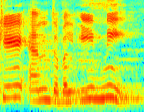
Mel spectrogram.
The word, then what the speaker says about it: knee: Silent के means in this word KNEE, knee means घुटना. In this word K is written on the very first place, but we do not pronounce K.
